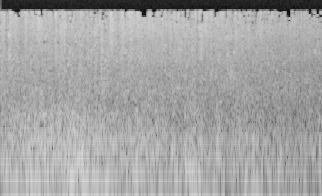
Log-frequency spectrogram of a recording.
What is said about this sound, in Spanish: La lluvia repiqueteaba sobre el suelo atravesando a Kira.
